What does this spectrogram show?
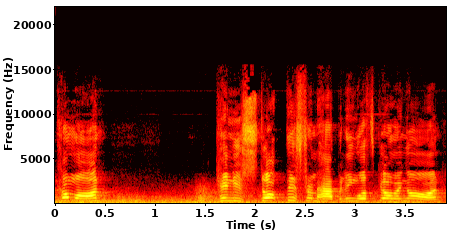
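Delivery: high, pleading cry for help; pleading with Jesus. Retold or imitated. Praying person begs Jesus to calm the storm, high pleading. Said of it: "and you're like".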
